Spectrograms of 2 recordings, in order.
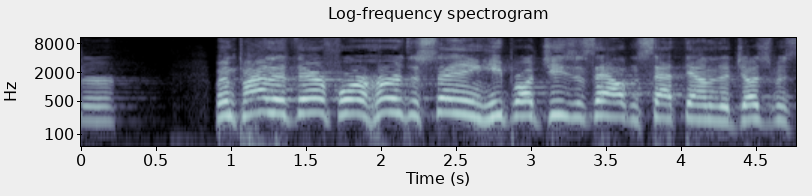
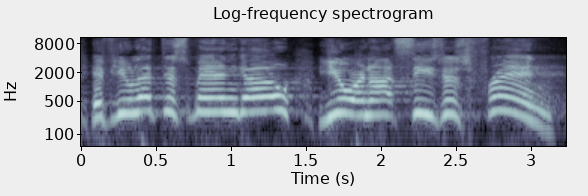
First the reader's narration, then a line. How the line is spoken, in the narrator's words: the Jews cried out, saying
